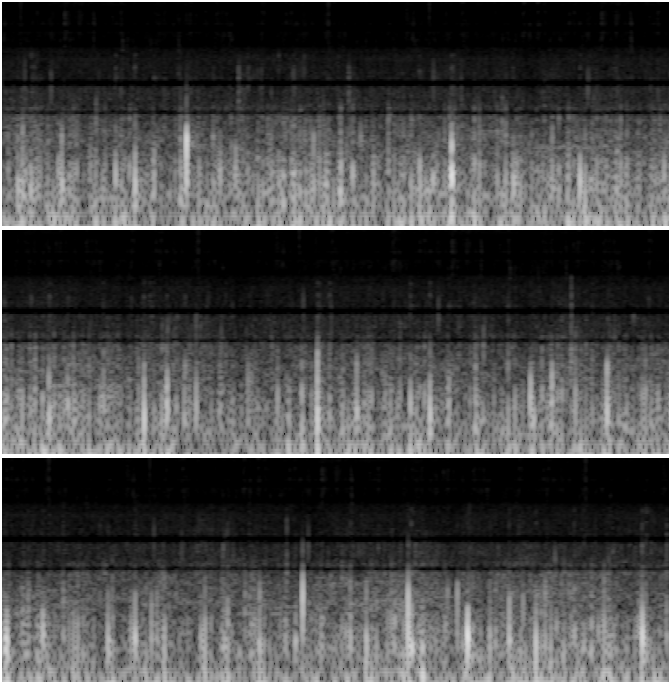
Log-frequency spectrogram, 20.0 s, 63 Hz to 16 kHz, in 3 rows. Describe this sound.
Lava Loop 1
A slowed down and heavily edited recording of a chemical boiling I recorded in my chemistry class. Sounds like a medium-sized volume of lava. Loops perfectly.
Recorded with a Zoom H4n Pro on 08/05/2019.
Edited in Audacity
heat, fire, subterranean, bubbling, boil, flame, hot, volcano, fireball, burn, magma, lava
